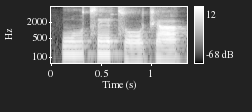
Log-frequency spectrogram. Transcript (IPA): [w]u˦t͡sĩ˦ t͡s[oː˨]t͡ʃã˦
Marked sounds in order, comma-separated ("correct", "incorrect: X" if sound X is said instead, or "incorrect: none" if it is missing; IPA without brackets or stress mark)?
correct, correct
